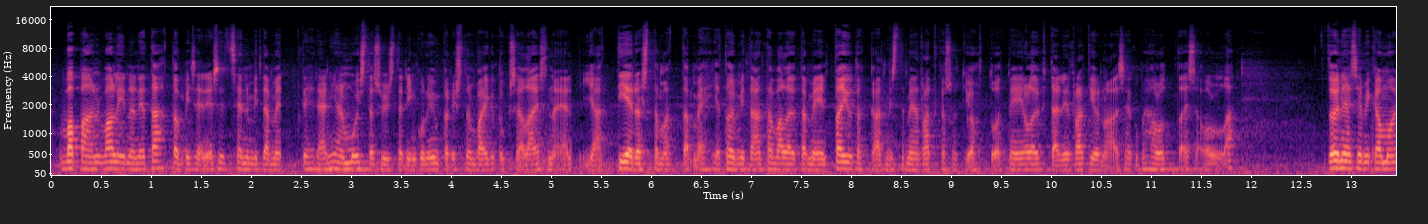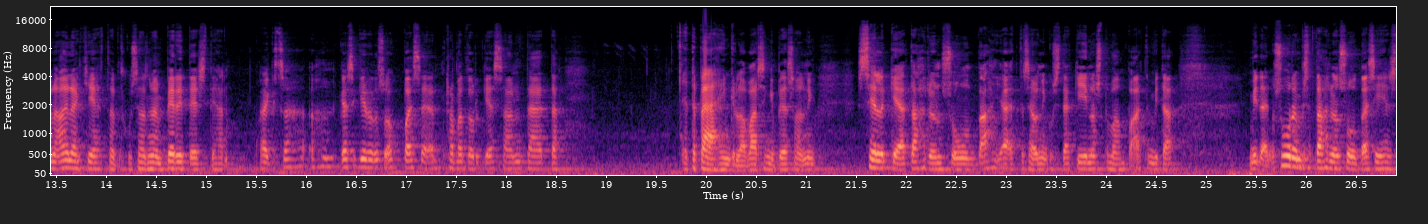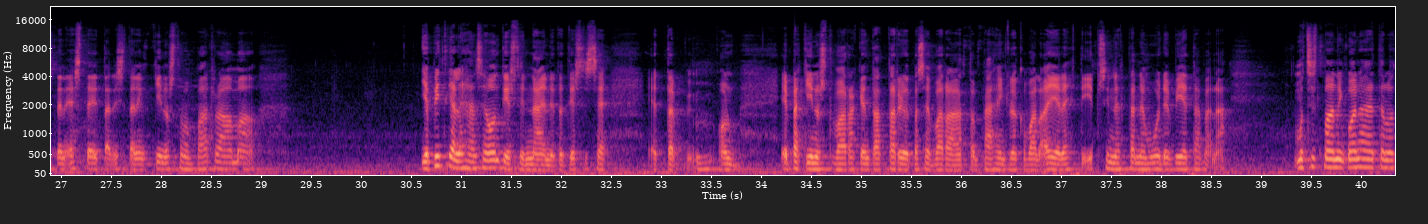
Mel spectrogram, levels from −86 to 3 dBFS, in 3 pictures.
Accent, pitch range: native, 135-175 Hz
